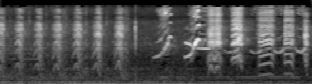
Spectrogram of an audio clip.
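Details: Pet rose-ringed parakeets, kept as talking parrots, give a burst of sharp chirps and squeaky whistled notes. Rapid clicking pulses come first and a quivering trill closes the sequence, all over a low background hum.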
